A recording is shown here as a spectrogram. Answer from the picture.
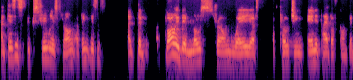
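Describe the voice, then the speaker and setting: The dry, close recording has no echo and carries a Brazilian accent at a moderate pace with ordinary pitch variation. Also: man. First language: Brazilian Portuguese. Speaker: community lead and author. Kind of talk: online workshop conversation.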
